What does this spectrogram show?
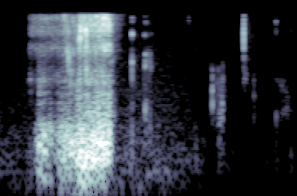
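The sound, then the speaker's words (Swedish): A person takes one loud, airy slurping sip of a drink lasting about a second, followed by a few small clicks and swallowing sounds in otherwise quiet surroundings. “Men du kan åtminstone nu höra när jag dricker av den.”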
